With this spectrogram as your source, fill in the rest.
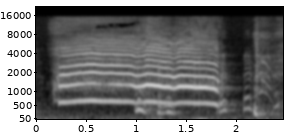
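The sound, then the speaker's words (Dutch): A voice imitates the high-pitched, panicked shriek heard in a video: one loud, sustained squealing cry lasting over a second with a slight waver, followed by a few brief breathy sounds. “en jij zat als een soort gillende keukenmeid op, ja, ik weet niet, op een bank, bank, of een bed of zo.”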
